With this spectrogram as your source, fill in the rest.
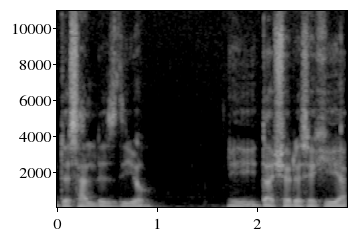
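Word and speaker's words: Talleres: Άρα είναι ε, τασέρε. Έτσι, έτσι, έτσι, την προφέρουν οι Αργεντίνοι. Ο Ισπανό προφέρει την άλλη.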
